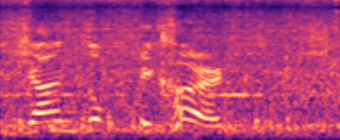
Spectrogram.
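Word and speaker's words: Jean-Luc Picard: Luke rard so Sabi ko Kung sinabi ni John Luke picard na yun ang pronunciation you make it so for crying Out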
